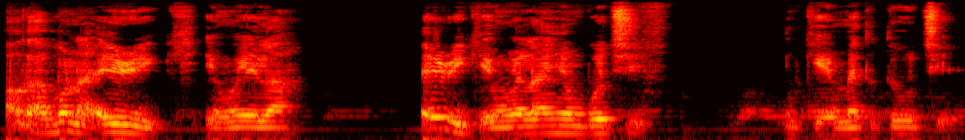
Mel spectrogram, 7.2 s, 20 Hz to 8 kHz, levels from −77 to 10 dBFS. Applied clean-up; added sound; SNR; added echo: neural separator model SepFormer DNS4.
